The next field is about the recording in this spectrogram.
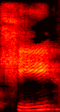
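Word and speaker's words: Quay: matter these are from Key sunglasses and key is spelled q a y and these are the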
